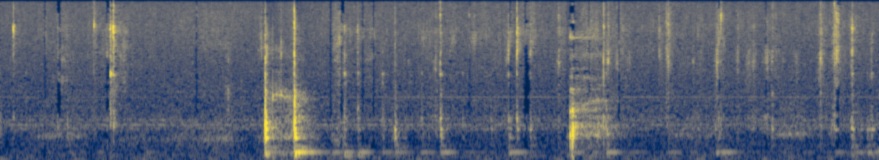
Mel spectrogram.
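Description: Small scattered clicks and taps of metal tweezers handling tiny screws at a camera lens's metal mount, with two louder knocks about three and six seconds in.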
